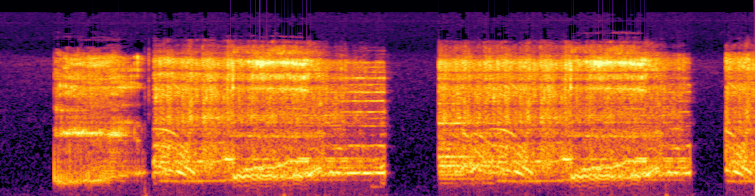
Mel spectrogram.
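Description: Two long, loud, rumbling burps, each lasting about three seconds, separated by brief silence.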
